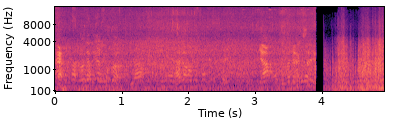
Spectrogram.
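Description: Water laps and splashes against a quay.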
